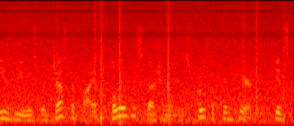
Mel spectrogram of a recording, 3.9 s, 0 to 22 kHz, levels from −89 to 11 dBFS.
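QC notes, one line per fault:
No system faults found; the room noise sits about 8 dB below the speech and belongs to the recording.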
